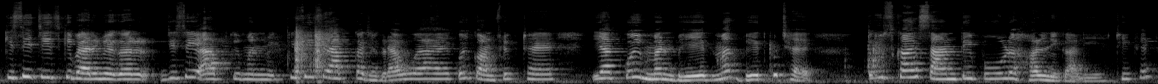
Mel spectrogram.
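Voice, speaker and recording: A woman tarot reader giving gentle spiritual advice, often checking in with "theek hai?" as she talks. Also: high-pitched, animated, normal speed, echoey room. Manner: gentle coaching tone, ends phrases with "theek hai?". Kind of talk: casual spiritual advice talk.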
